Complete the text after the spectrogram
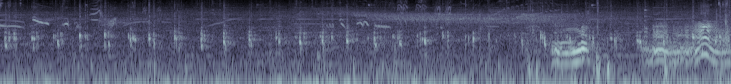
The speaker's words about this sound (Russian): А к нему подъезжает карета? Ну, с двумя лошадками. Ну, не карета, а, скажем, экипаж.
